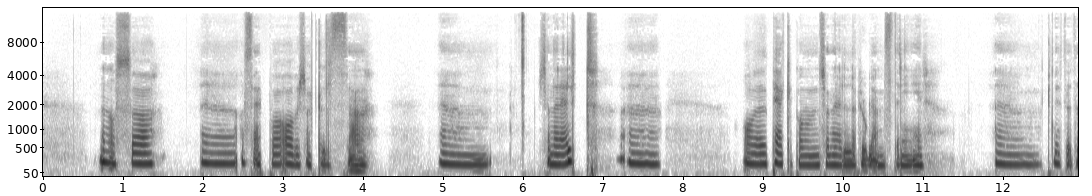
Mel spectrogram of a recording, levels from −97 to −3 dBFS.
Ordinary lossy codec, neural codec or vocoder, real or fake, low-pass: MP3, 64 kbps; codec, 32 kHz, 1.9 kbps, SNAC; fake; 14.4 kHz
